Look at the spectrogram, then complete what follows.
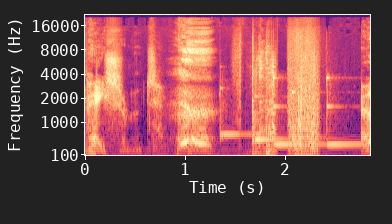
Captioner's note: gasps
